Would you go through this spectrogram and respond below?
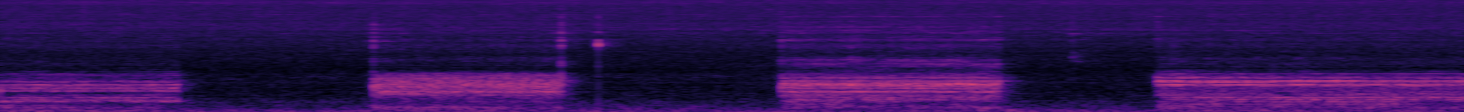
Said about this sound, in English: So this is from... God, I don't know what year this was. But they passed by Jupiter, too, and Jupiter also made a sound.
